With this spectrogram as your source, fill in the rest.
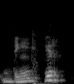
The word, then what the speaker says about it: dingir: It means God when pronounced dingir, but it also means sky when read as an.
